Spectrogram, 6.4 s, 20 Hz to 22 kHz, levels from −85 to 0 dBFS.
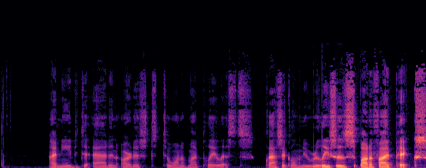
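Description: At 4.83 s the speech and its background noise jump up together by about 10 dB in a single step: a microphone volume stepped up, where call software raised the input gain abruptly.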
